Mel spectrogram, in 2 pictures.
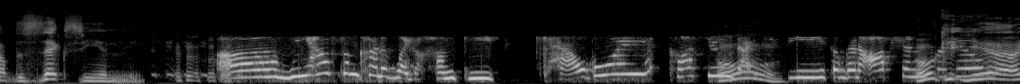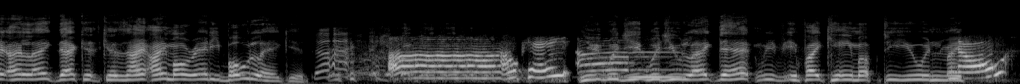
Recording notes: Phone Tap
